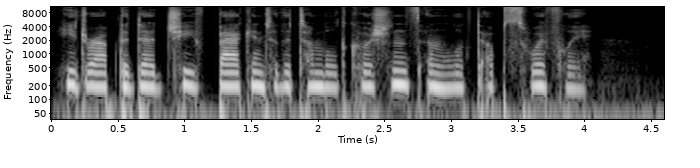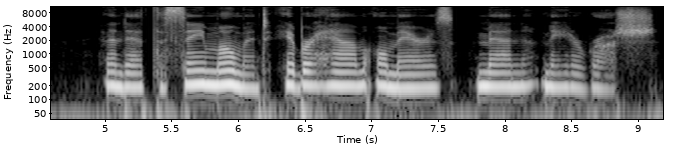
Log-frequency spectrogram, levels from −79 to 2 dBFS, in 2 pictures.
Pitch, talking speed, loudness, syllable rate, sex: 190 Hz, 165 wpm, -17 LUFS, 4.5 syllables/s, female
